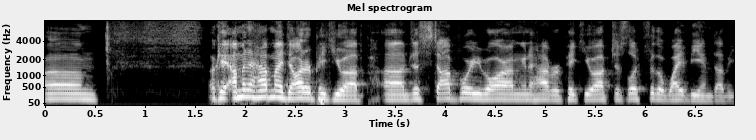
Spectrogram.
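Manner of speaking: acted, fed-up, put-upon, frustrated man's voice. Retelling the Airbnb guy's phone call: imitating a frustrated man. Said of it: "he sounds, like, frustrated".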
